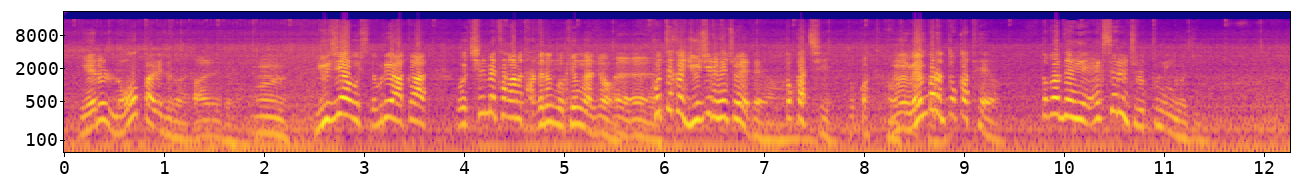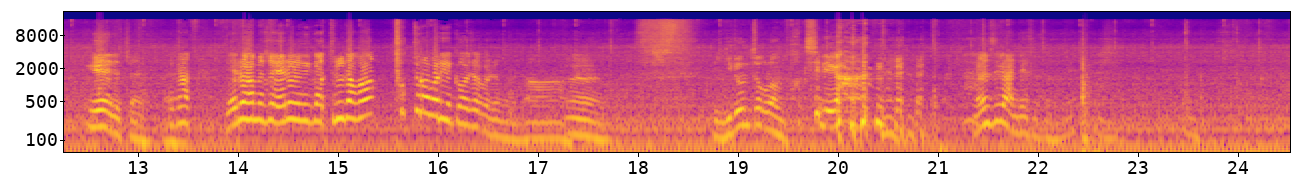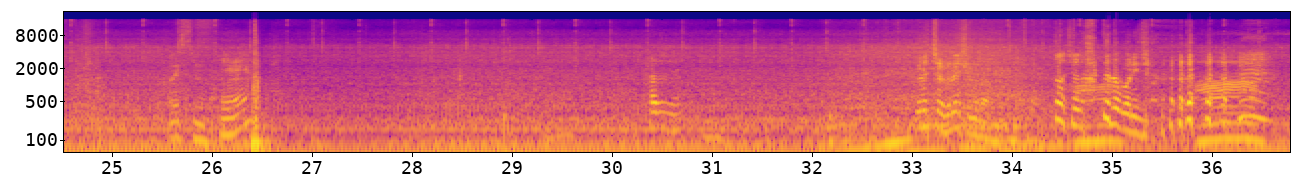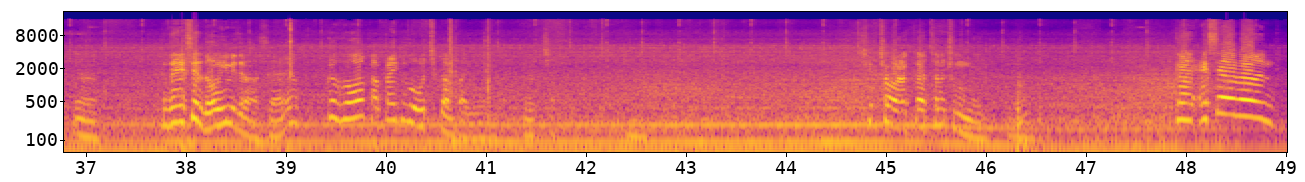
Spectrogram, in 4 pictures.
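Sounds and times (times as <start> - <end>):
truck engine idling: 0.0 - 49.0.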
